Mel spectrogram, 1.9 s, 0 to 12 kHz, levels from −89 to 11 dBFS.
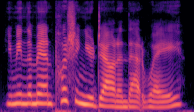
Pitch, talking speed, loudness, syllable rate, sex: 225 Hz, 310 wpm, -16 LUFS, 6.2 syllables/s, female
